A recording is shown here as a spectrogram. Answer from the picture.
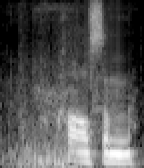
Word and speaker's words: Halsem: was about to say halsem rhymes with handsome and then he got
